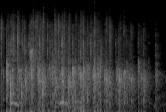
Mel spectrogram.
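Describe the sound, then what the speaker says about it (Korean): An audience at a cultural city forum in Gimhae claps to welcome a speaker, a short round of crisp, close applause that fades out after a few seconds. "박수로 환영해 주시기 바랍니다"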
